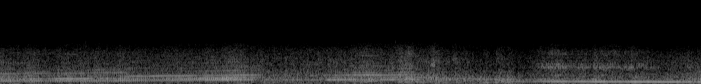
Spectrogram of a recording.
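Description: Scion FR-S's 2.0-litre flat-four engine under hard acceleration, heard from inside the cabin: its pitch climbs three times, dropping back between climbs, then falls away about four seconds in and holds steady at a lower pitch.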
